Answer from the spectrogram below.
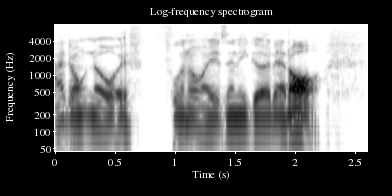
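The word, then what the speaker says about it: Flournoy: right it's it's spelled floor oroi but it's pronounced floi which is th still throws me off every single time uh but Ryan floi as rookie sixth round pick wide receiver out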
